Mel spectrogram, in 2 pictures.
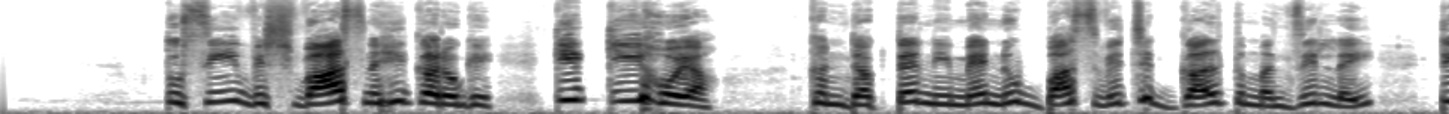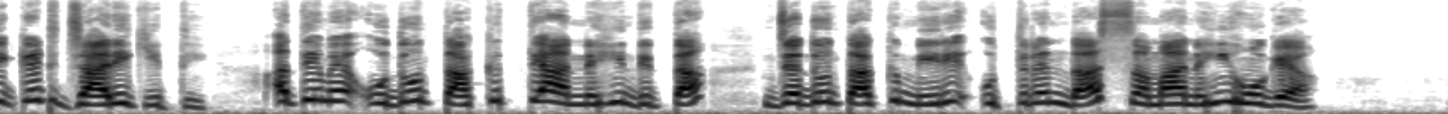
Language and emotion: Punjabi, surprised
